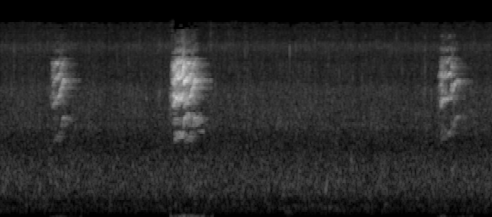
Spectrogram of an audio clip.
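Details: Female double-collared seedeaters calling to fire up male birds: three short high chirps, the second louder and buzzier, spread over a few seconds against a steady low hum.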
